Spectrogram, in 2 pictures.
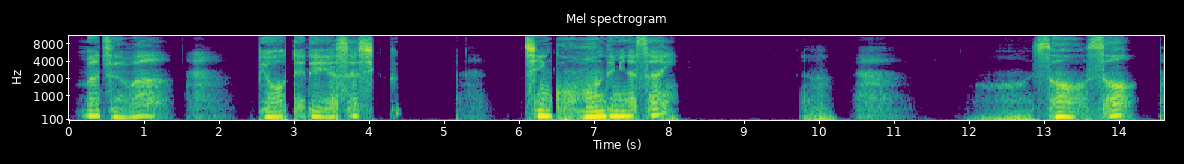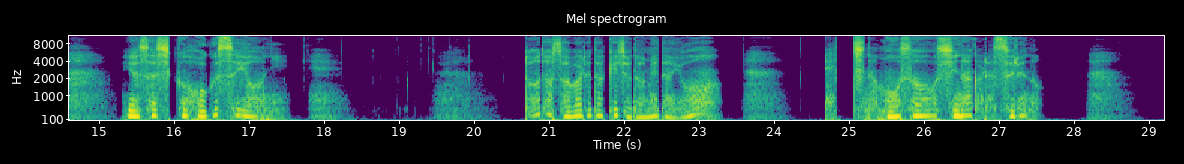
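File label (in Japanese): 【効果音無し】囁き（右耳）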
